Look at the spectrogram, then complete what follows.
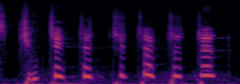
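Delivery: high, soft mock chisel clinks; chiseling noises. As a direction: tap out chisel sounds on stone. Chiseling stone tablet noise.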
